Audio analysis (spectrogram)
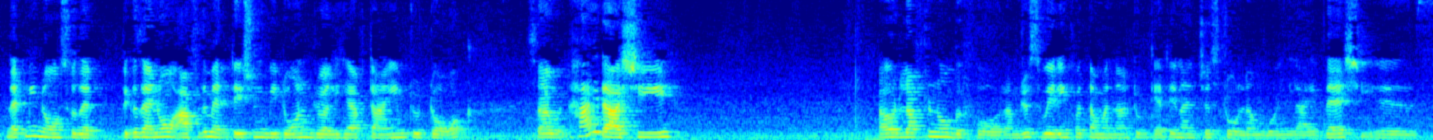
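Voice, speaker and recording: A woman's voice: mid-range voice, fairly even intonation, moderate pace. A woman hosting a live stream, chatting casually and effusively over a roomy, hissy call connection.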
